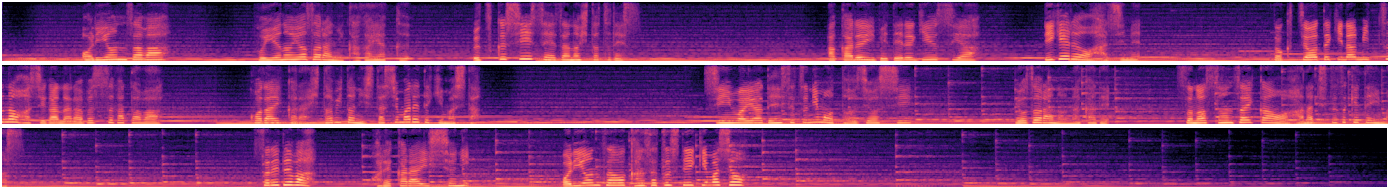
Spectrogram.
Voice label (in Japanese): NA 落ち着き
